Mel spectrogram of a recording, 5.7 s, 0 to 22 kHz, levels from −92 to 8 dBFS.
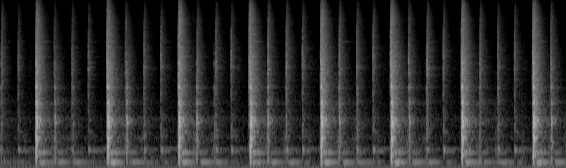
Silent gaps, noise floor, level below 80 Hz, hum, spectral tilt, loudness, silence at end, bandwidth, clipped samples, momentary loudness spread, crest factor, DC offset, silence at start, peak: none; -50 dBFS; -60 dBFS; none; -2 dB/octave; -28 LUFS; 0.05 s; over 20 kHz; under 0.1%; 18 LU; 26 dB; under 0.1%; 0 s; -4 dBFS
